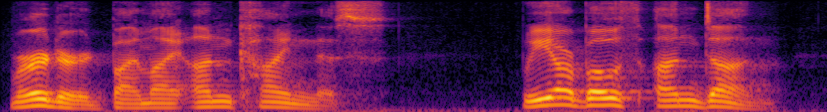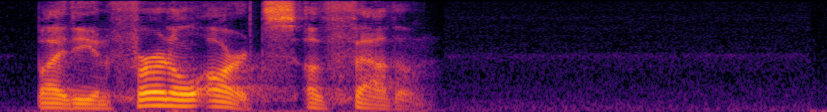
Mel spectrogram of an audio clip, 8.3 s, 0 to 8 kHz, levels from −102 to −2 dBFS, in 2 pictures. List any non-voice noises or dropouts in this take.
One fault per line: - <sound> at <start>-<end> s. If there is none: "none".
none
